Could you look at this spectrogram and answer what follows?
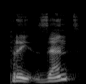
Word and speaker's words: present: For example, present, for example. Here, present, it's a verb. The second syllable is stressed. So again, present, here present. It's not the same pronunciation.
